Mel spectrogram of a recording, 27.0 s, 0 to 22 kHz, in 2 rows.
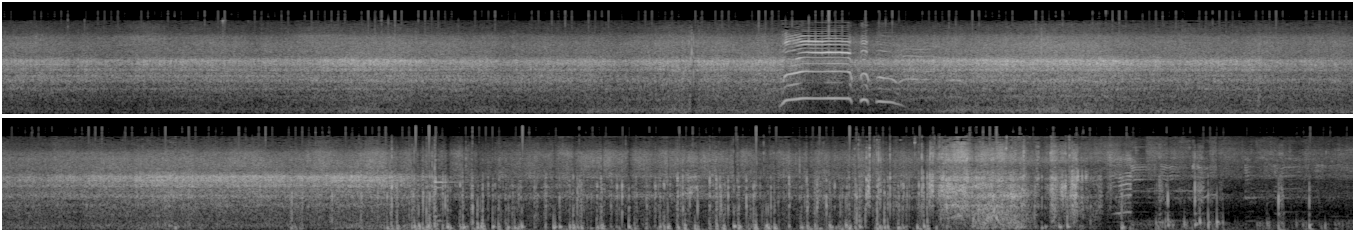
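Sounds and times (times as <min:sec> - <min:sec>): wind rushing over microphone: 0:00.0 - 0:27.0
low thumps and buffeting: 0:09.7 - 0:27.0.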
